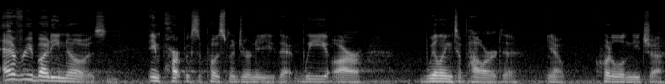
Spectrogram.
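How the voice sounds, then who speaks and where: A man of medium pitch with an American accent talks very fast and somewhat breathily, with long, frequent pauses, big swings in loudness and ordinary pitch variation. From US Midwest, Chicago area. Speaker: ministry executive. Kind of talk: interview conversation.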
